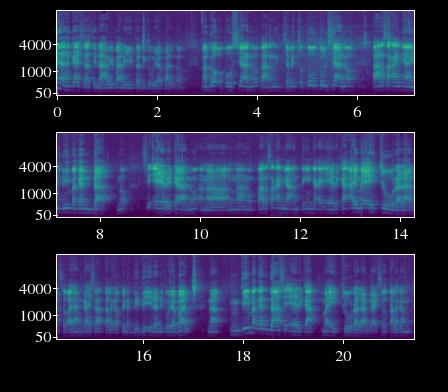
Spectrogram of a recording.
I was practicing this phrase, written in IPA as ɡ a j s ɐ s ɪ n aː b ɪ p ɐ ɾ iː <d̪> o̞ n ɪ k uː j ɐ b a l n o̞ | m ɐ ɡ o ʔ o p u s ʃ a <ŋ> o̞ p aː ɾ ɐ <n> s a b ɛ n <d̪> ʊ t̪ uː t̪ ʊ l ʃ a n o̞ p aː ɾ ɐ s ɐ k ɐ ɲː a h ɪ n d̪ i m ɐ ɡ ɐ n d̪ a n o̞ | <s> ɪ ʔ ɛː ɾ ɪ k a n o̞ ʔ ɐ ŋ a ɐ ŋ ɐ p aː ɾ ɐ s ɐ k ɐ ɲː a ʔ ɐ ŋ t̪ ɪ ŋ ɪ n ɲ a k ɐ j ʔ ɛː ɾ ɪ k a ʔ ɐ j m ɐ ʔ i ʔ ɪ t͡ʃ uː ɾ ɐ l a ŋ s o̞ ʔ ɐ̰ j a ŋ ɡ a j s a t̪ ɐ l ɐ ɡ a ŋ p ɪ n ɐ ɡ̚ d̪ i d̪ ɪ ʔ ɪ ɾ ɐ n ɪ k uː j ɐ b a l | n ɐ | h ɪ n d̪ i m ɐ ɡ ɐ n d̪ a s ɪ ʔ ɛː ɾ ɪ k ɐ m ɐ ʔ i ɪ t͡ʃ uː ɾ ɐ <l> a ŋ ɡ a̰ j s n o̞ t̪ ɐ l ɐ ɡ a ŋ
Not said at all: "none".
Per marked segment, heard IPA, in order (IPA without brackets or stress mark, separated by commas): t̪, n, ŋ, t̪, s, l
